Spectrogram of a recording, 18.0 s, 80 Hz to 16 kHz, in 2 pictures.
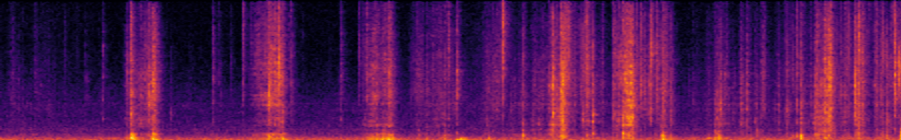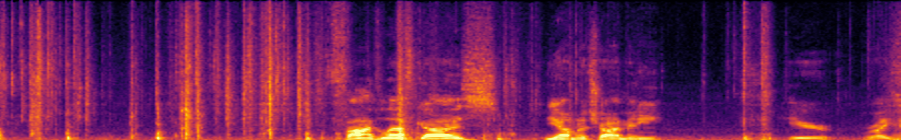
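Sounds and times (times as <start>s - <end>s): plastic wrapping crinkling and tearing: 4.2s - 14.4s.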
